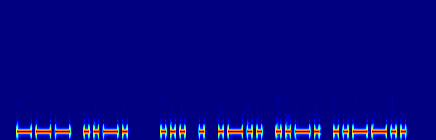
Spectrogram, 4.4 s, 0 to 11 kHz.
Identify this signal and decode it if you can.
Morse code, heard as a keyed tone, about 25 wpm, 700 Hz. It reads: OF SELF?
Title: Sentences from Top 1000 Words - Review Part 1 - 25wpm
